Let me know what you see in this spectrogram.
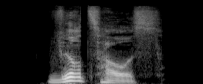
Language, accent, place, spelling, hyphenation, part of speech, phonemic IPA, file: German, Germany, Berlin, Wirtshaus, Wirts‧haus, noun, /ˈvɪʁt͡sˌhaʊ̯s/, De-Wirtshaus.ogg
- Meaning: inn, tavern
